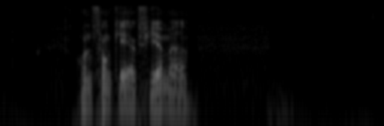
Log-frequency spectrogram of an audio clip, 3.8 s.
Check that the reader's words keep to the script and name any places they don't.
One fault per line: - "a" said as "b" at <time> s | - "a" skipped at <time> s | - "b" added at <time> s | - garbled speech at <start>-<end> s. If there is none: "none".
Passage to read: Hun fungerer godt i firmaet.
- "godt" skipped at 1.4 s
